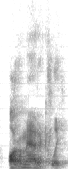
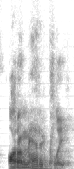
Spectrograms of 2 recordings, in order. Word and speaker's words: automatically: actually it is pronounced automatically now the sound a is completely reduced it is silent it is not pronounced KY it is pronounced automatically automatically hey once your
